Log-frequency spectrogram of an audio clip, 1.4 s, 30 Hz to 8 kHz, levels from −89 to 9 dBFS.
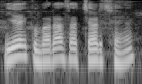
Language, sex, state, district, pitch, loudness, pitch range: Hindi, male, West Bengal, Alipurduar, 150 Hz, -15 LUFS, 145-165 Hz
